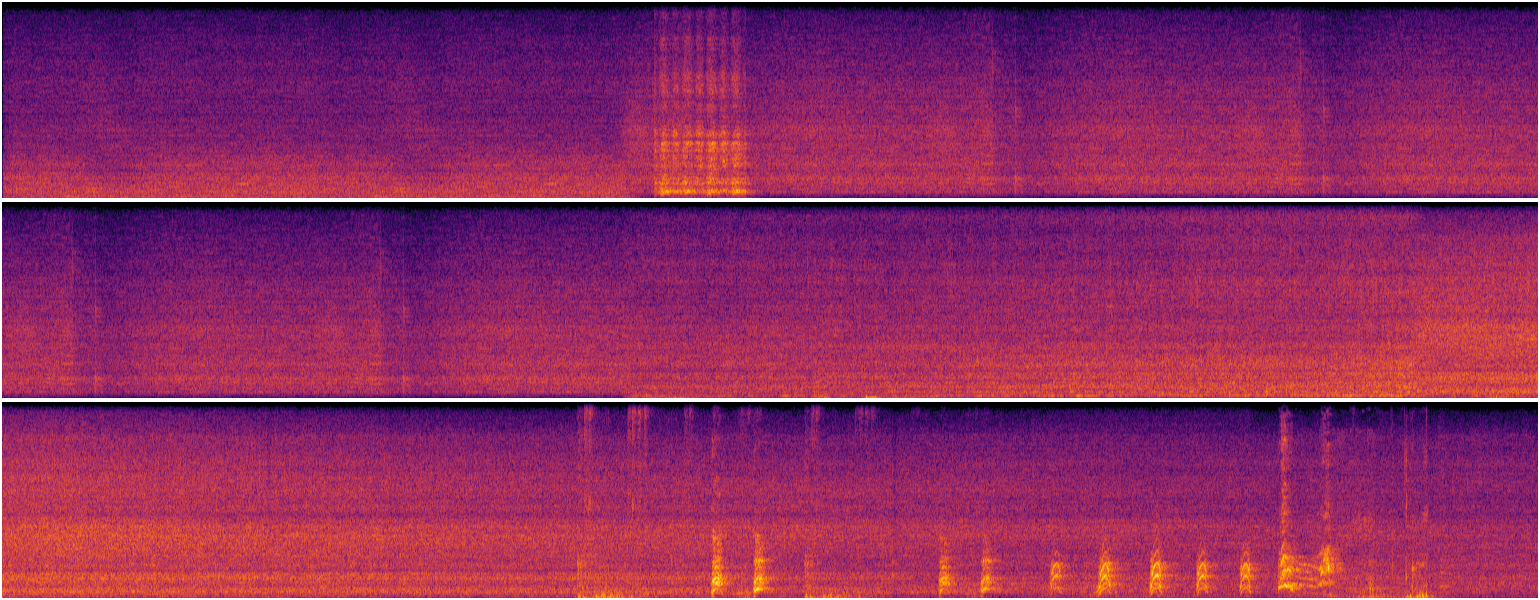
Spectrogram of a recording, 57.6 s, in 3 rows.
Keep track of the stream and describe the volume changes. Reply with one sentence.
The volume of the stream goes up, then down.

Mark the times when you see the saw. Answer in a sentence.
You can hear the saw from 8.1 to 9.3 s.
